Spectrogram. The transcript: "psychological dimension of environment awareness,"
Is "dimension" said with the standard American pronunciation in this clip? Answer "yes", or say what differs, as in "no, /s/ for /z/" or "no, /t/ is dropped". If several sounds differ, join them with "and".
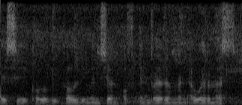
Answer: no, /s/ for /ʃ/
